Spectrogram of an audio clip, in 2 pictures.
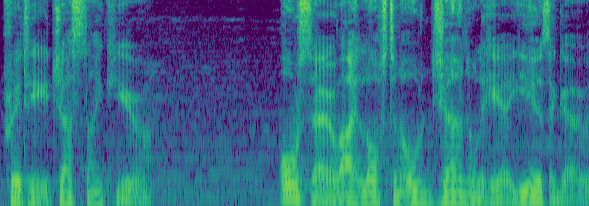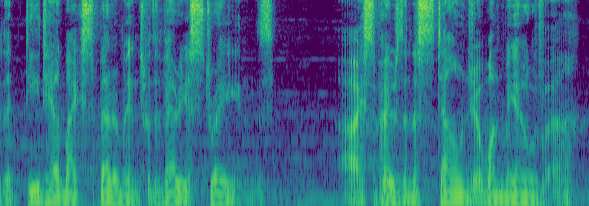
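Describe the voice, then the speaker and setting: Ancient dragon king, male actor: very low, slow, brooding and regretful, proud yet wryly tender, dark fantasy ASMR close to the mic. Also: expressive, soft background music, heavily acted. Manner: brooding, theatrical, measured storytelling with sighs. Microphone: close binaural microphone.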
